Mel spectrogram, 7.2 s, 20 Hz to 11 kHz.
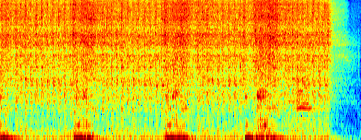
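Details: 1987 Fiero GT with swapped 3800 supercharged engine: three cranking bursts with rising surges, never catches and runs; crank no start from no fuel, fuel pump not connected.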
